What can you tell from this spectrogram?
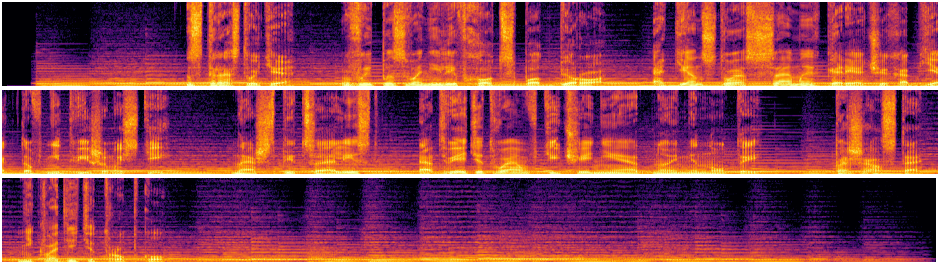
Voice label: IVR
